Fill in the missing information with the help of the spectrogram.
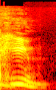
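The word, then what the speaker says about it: המלכים: Hamlakim. Hamelakim. Hamlachim.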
